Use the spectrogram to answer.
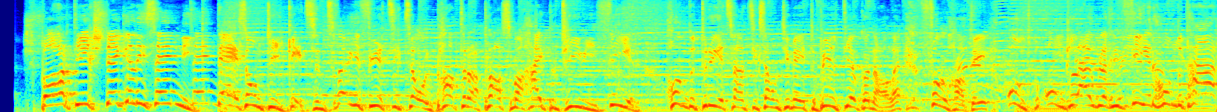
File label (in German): werbung; uranus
